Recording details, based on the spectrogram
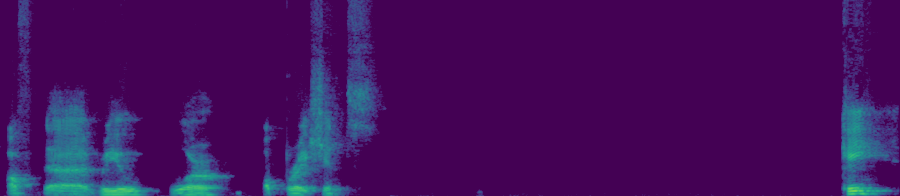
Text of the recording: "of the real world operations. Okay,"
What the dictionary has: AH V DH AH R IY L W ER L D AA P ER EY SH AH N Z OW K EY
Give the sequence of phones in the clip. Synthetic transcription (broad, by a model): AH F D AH R IY L W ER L AA P ER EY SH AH N S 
